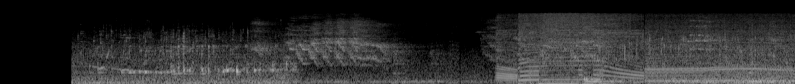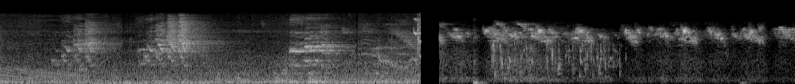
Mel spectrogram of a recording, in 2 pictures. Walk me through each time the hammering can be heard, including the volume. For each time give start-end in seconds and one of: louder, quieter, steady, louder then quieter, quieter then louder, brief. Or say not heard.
not heard.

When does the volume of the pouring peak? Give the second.
2 s.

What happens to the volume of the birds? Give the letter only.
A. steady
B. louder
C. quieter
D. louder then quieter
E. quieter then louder
B.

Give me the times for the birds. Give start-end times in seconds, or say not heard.
2.5-15.8.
